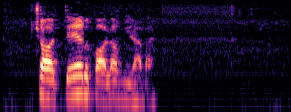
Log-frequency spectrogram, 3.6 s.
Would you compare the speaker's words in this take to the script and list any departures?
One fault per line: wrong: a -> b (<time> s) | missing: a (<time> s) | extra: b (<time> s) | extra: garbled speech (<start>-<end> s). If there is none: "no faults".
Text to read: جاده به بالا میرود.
no faults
